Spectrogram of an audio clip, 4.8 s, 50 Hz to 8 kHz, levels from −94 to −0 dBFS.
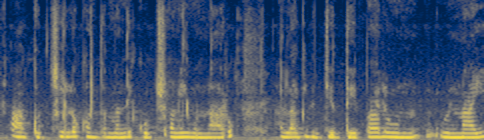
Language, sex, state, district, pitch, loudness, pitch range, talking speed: Telugu, female, Telangana, Hyderabad, 240 Hz, -12 LUFS, 235-250 Hz, 110 wpm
